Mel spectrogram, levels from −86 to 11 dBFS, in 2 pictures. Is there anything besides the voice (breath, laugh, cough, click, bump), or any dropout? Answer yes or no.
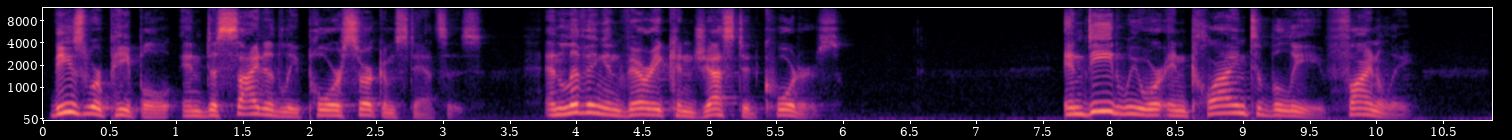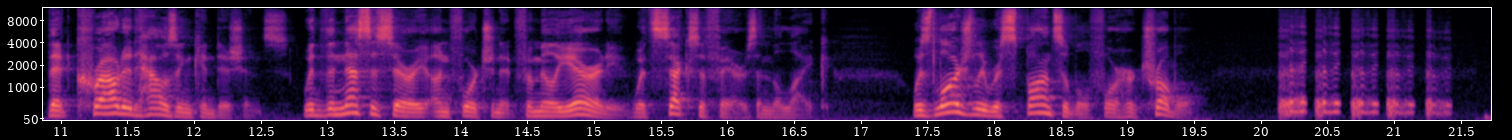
yes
